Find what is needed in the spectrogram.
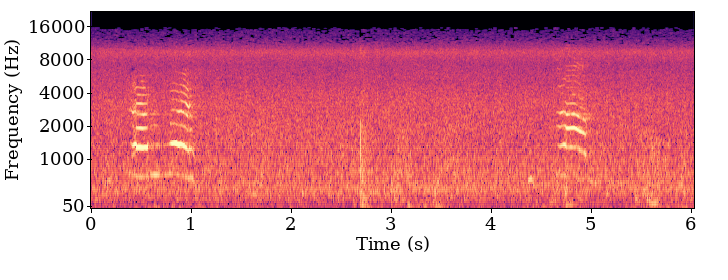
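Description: Small waterfall pouring steadily into a rock pool, a constant rushing splash. High-pitched shouts cut through it twice, shortly after the start and again near the end.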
